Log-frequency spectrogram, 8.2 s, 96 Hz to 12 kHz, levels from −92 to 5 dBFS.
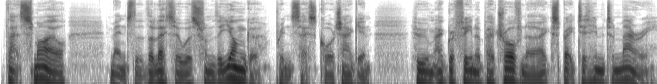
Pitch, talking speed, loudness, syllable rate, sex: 95 Hz, 140 wpm, -19 LUFS, 4.8 syllables/s, male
